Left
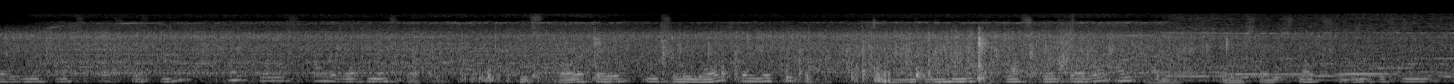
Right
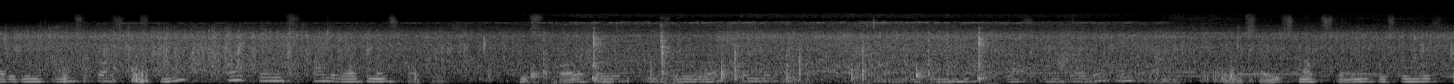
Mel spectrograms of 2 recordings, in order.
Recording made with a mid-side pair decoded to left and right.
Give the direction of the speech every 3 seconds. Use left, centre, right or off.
right, centre, left, left, right.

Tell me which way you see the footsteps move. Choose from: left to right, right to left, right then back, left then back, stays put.
right to left.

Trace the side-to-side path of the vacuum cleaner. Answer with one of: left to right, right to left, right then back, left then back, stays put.
right then back.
